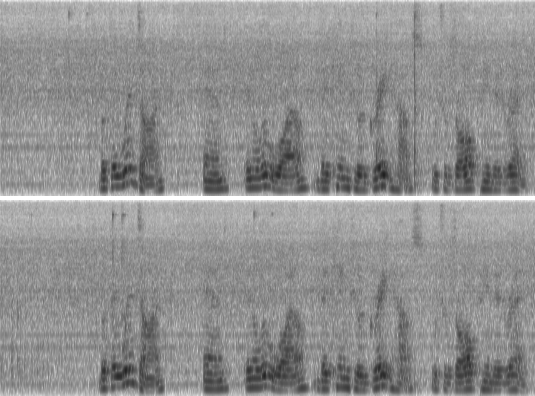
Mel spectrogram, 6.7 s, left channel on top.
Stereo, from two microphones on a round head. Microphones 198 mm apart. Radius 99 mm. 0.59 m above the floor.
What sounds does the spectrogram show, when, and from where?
1.2 s a man speaking: 20° left (ahead or behind), 1.1 m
